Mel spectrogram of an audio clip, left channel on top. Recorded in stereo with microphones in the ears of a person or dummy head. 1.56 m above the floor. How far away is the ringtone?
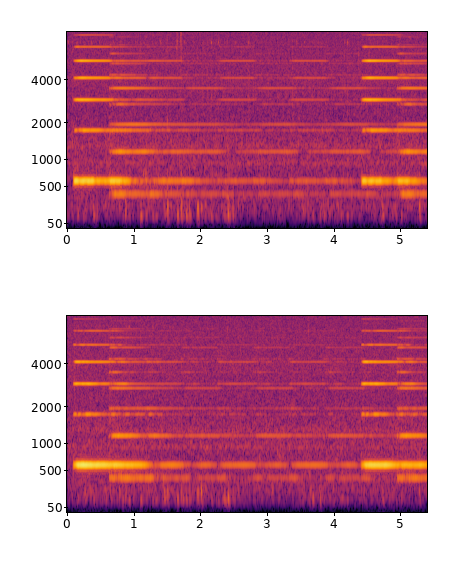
About 3 m.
